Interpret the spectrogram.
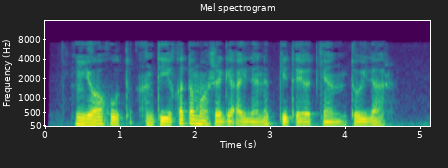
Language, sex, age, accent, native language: Uzbek, male, 18-24, Farg'ona, Uzbek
